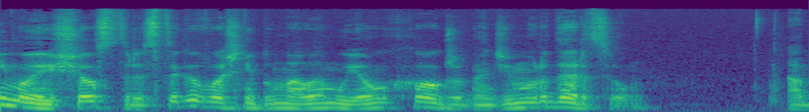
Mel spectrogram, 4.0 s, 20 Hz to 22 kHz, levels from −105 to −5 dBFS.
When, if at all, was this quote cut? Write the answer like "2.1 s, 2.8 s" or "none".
1.3 s, 2.2 s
